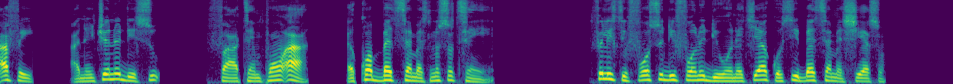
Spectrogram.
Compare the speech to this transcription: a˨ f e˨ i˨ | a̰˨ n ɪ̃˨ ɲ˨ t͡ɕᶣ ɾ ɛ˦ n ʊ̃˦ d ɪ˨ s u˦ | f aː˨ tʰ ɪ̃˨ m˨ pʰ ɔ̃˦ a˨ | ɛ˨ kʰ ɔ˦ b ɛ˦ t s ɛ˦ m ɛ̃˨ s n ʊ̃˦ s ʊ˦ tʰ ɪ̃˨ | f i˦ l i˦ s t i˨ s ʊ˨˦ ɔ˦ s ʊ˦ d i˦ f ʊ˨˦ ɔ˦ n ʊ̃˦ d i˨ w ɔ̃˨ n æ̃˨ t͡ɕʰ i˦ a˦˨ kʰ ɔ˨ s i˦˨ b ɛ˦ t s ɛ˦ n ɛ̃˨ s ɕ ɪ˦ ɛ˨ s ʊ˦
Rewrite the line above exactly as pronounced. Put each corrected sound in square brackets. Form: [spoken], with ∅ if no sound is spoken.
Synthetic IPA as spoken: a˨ f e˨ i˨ | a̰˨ n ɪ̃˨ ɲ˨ t͡ɕᶣ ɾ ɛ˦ n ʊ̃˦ d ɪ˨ s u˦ | f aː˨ tʰ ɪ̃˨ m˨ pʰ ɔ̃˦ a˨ | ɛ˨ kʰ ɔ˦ b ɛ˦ t s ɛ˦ m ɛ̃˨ s n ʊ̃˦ s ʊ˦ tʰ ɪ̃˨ | f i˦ l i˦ s t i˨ [f] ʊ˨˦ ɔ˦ s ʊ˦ d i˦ f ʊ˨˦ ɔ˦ n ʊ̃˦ d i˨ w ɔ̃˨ n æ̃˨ t͡ɕʰ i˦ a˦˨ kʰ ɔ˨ s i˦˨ b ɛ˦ t s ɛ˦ [m] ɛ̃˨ s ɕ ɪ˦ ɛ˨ s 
